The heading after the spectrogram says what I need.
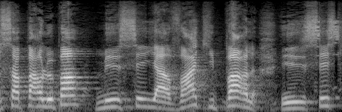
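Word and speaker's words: יהוה: Yava. Rien d'autre que ça. Et Yav, ça parle pas, mais c'est Yava qui parle.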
